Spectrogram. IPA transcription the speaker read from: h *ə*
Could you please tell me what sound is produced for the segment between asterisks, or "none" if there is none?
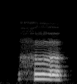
ʊ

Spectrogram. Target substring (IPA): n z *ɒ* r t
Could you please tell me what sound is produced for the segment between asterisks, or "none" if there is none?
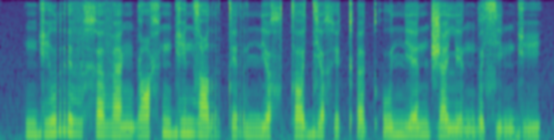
ɑ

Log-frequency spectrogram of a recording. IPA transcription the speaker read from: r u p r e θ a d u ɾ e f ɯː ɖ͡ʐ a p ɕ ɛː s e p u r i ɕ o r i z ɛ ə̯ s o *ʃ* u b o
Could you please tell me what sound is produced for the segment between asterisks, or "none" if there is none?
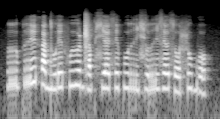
ɬ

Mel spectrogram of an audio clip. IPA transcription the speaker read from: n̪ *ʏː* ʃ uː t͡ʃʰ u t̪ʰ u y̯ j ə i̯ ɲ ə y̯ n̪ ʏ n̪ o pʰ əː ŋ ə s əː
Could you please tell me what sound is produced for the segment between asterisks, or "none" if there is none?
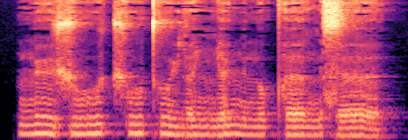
ʏː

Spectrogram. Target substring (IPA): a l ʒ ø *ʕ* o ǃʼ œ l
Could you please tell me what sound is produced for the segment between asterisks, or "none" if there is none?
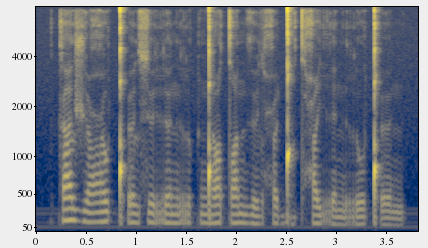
ʕ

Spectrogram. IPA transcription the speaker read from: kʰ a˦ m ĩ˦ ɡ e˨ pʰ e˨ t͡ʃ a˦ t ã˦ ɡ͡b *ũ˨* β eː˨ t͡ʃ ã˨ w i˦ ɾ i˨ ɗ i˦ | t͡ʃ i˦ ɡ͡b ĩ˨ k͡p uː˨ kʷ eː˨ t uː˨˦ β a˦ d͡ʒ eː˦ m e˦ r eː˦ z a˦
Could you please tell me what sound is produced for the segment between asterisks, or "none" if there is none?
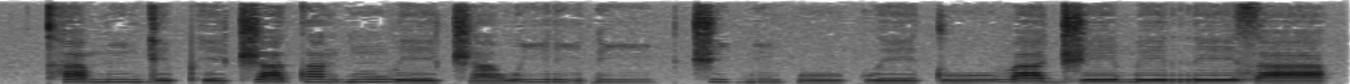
ũ˦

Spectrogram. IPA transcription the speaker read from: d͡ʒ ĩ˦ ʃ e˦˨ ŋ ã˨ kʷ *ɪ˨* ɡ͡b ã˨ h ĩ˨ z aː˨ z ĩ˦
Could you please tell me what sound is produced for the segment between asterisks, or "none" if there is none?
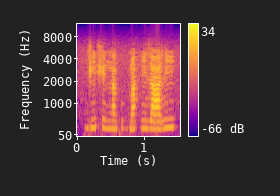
i˨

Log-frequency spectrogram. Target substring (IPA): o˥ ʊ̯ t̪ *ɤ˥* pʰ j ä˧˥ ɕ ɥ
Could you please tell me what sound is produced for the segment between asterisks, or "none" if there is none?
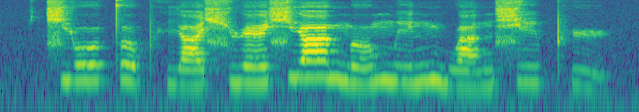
ɤ˥˩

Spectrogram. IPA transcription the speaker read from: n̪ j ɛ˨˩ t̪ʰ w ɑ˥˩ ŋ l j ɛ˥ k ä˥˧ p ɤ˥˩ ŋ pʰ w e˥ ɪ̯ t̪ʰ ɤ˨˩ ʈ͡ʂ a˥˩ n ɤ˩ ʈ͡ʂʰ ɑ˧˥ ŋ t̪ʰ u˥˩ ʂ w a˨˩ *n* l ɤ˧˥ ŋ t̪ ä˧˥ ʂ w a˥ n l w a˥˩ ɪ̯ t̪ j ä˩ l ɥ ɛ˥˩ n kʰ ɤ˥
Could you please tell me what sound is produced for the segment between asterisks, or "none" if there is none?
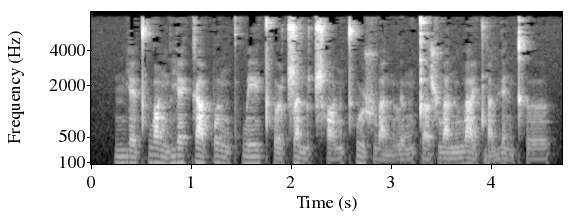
n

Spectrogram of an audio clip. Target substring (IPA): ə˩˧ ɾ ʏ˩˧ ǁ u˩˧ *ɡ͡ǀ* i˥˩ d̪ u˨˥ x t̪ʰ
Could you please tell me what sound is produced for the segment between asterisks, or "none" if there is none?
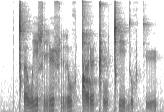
ǀʰ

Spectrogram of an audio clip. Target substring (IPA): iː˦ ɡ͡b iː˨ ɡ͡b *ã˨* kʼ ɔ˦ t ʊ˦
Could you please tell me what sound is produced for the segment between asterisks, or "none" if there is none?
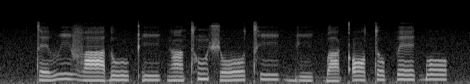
a˨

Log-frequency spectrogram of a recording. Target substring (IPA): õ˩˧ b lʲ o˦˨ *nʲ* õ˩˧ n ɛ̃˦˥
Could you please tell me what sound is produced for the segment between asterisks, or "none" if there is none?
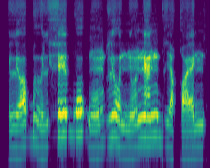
nʲ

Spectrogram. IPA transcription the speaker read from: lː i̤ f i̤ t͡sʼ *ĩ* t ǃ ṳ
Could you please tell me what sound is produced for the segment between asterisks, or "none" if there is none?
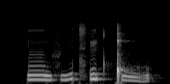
ĩ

